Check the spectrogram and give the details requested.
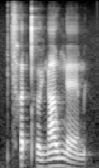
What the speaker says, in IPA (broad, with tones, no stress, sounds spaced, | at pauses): t͡sʰ ɐ˥ t̚ pʰ ɵ˧ ɥ ŋ aː˥ w ŋ ɛː˨˩ m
